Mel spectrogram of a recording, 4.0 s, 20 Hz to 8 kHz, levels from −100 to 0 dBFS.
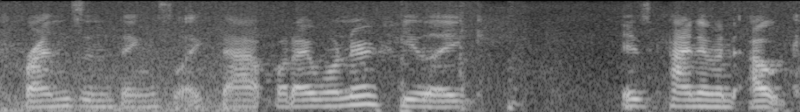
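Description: From 1.29 s to the end, overdone noise removal pushes the background down into twinkling, warbling specks. Unlike a gate, it carves individual frequency bands rather than muting everything.

At 2.42 to 2.54 s and 2.63 to 3.11 s, the room background becomes smooth, featureless hiss, about 2 and 3 dB quieter. This is likely comfort noise in place of the background, synthesised while transmission paused, not a filter change.

At 3.29 to 3.35 s, about 30 ms of speech gives way to that same steady noise, likely sound dropped by the voice detector. It differs from a packet dropout because noise fills the gap instead of silence or a glitch.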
